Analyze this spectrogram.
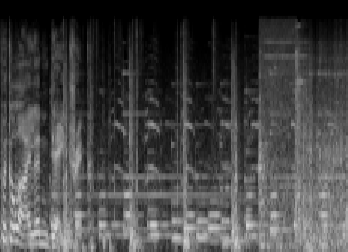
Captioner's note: gulls squawking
